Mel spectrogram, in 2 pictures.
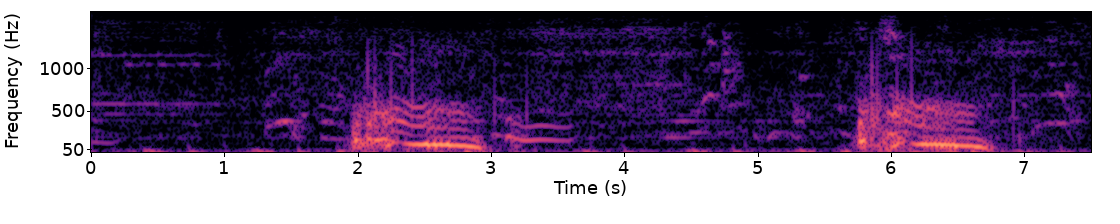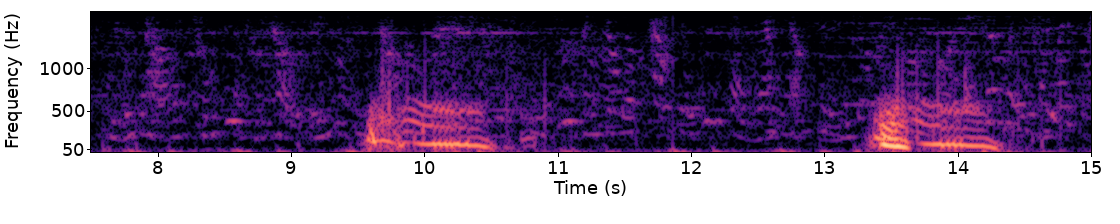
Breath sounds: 1.90-2.96 s: inhalation
2.94-3.84 s: exhalation
2.94-3.84 s: wheeze
5.64-6.83 s: inhalation
9.47-10.66 s: inhalation
13.27-14.45 s: inhalation

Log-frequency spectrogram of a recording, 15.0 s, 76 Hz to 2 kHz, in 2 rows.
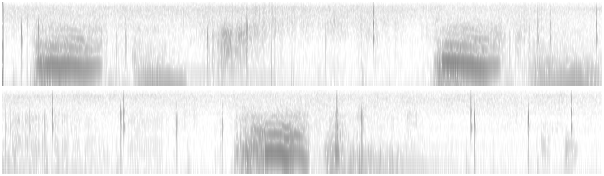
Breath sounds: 0.28-1.31 s: inhalation
0.28-1.31 s: wheeze
1.47-2.44 s: exhalation
1.47-2.44 s: wheeze
5.30-6.35 s: inhalation
5.30-6.35 s: wheeze
6.51-7.90 s: wheeze
6.51-8.47 s: exhalation
10.32-11.45 s: inhalation
10.32-11.45 s: wheeze
11.55-13.37 s: exhalation
11.55-13.37 s: wheeze

